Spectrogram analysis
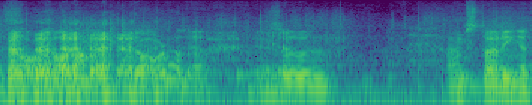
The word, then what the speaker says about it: Dalarna: Dalarna.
